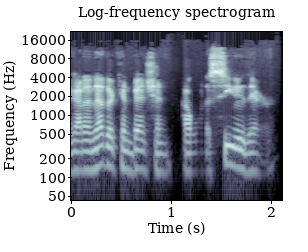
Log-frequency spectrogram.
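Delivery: ordinary talk, nothing marked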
